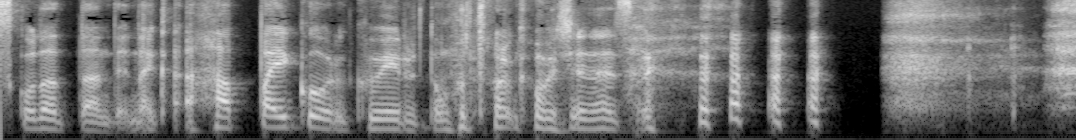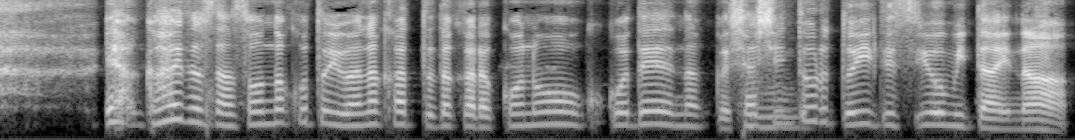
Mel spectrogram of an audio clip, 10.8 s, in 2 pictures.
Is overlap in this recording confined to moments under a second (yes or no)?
yes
